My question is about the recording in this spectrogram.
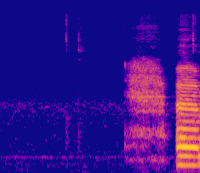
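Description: A pause in a woman's speech, nearly silent apart from a couple of faint clicks, then a short breath and she starts speaking again near the end.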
